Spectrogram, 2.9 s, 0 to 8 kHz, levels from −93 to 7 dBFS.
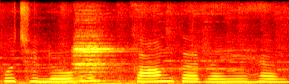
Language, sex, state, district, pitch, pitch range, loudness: Hindi, female, Haryana, Jhajjar, 275 Hz, 265-285 Hz, -14 LUFS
